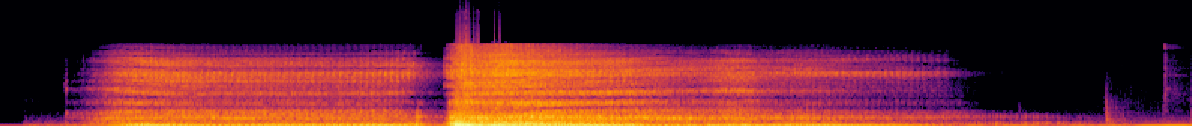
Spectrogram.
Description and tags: a more advanced beast roar from the first.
